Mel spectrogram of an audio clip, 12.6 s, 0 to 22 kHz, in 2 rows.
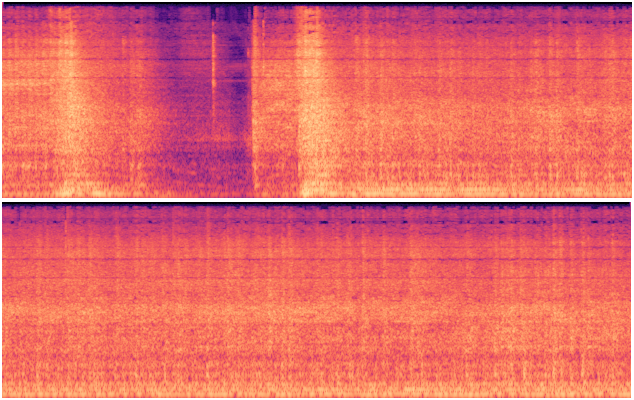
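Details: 1976 Mercedes W115 with alloy-block M117 V8 and 722.350 four-speed automatic, before manual swap: cranks, catches and settles into coarse, uneven idle with heavy low rumble; sounds terrible, consistent with loose torque converter-to-flexplate bolts.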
